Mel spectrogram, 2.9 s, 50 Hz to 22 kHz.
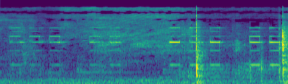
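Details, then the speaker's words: Repeating electronic alarm tones from a Breas Vivo 65 home ventilator on a valveless circuit with an external leak port; the circuit-disconnect alarm sounds and then clears when the patient is reconnected. "my disconnect and my alarm is now resolved"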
